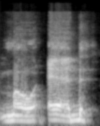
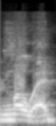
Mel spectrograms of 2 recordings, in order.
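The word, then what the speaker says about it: מוֹעֵד: Pronounced, if I got this right, Moed. The stress is on the ed.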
